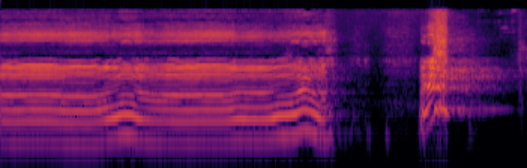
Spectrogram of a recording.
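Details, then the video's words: Dog making a funny, weird vocal noise: a long sustained harmonic howl-like tone lasting about two seconds, wavering and rising twice, then cut off, followed by a brief sharp yelp. "Funny Dogs' Noises!"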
